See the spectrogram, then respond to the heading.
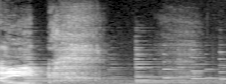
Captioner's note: sighs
